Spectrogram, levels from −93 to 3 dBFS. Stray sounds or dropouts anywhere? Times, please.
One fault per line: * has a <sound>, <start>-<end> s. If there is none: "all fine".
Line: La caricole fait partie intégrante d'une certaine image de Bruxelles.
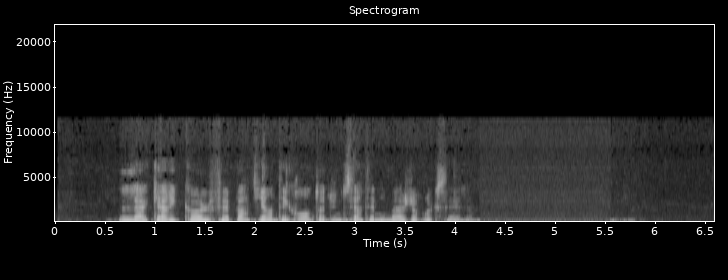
all fine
